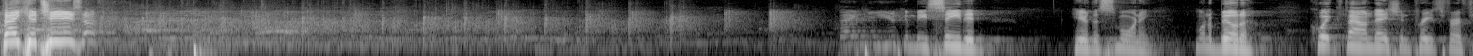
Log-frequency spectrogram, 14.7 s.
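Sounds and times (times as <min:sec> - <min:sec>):
speech: 0:00.0 - 0:01.1, 0:09.2 - 0:09.9, 0:10.8 - 0:12.6, 0:13.2 - 0:14.7
audience raised voices shouting: 0:00.0 - 0:03.1
audience applause: 0:00.0 - 0:08.0
sharper evenly spaced rhythmic claps: 0:00.0 - 0:08.2.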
